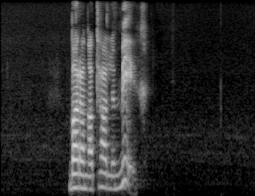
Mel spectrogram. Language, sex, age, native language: Icelandic, female, 60-69, Icelandic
